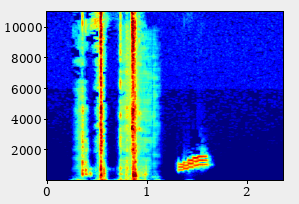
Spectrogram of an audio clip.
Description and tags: This sound is produced by a phone-base when you put the phone on it.
phone-base, charge, campus-upf, phone, UPF-CS13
